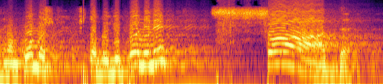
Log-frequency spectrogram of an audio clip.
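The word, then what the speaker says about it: Сад (صاد): Когда произносится эта буква, когда читается, не торопитесь, это немного трудновато. Сад. Вот когда говорите сад, немного надо задерживаться.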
